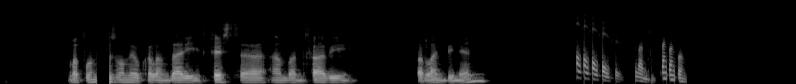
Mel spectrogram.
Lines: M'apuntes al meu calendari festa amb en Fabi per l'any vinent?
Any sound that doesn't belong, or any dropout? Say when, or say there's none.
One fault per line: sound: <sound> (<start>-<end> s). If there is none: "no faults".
sound: dropout (1.0-1.1 s)
sound: chirp (5.8-6.9 s)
